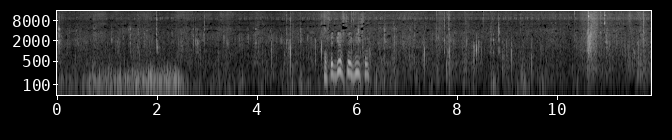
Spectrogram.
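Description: Branches and tall grass rustle and brush past close by.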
